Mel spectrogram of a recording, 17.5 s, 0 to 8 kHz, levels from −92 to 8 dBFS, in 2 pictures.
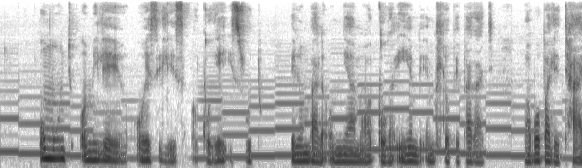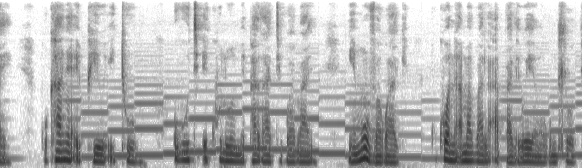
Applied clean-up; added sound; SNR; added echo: none; Wind instrument, woodwind instrument; 11 dB; none.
